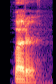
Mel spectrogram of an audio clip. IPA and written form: ˈlɛtɚ (letter)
